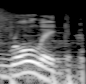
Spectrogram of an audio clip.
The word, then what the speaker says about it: Rowling: Rowling. – Rhymes with bowling, it says.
